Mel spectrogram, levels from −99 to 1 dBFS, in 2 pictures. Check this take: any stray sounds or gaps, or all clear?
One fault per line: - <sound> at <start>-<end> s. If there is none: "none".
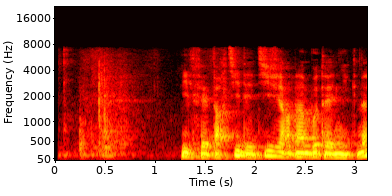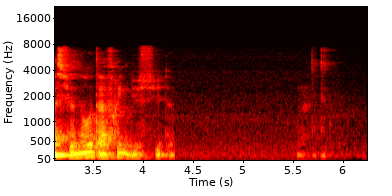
none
